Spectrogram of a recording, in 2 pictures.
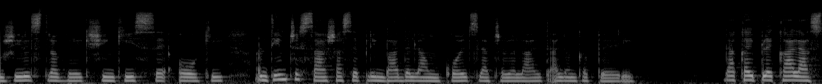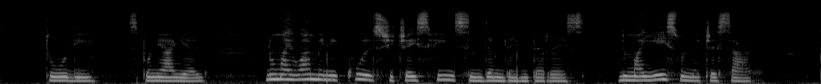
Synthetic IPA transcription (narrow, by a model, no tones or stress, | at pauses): ʒilst̪ɾəve̞kʲʃiɨŋkʲisːe̞o̞kʲiɨnt̪imp̚t͡ʃe̞saʃase̞plimbad̪e̞lauŋko̞lt̪slat͡ʃe̞ləlalt̪ʰa̰lɨŋkəpe̞ɾḭj | d̪akəajple̞kalas | t̪ud̪ij | spuneaje̞l | numajowame̞nikʰult̪sʲʃit͡ʃe̞jsfint̪sʲsunt̪̚d̪emd̪e̞int̪e̞ɾe̞s | numajːe̞jsunt̪ne̞t͡ʃe̞sar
